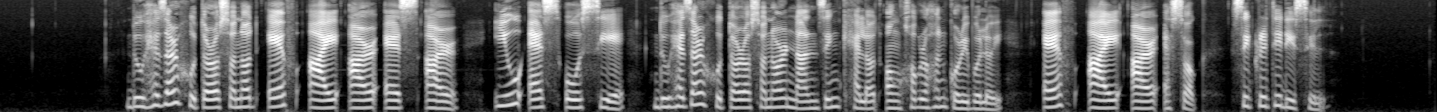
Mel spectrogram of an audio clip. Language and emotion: Assamese, neutral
